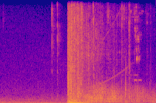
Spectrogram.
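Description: A heavy gun fires a single loud blast.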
